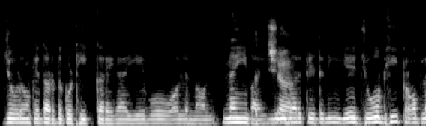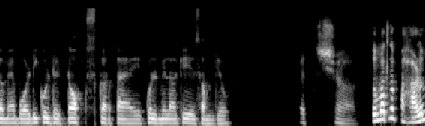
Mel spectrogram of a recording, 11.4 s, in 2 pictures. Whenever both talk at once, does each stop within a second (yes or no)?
yes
